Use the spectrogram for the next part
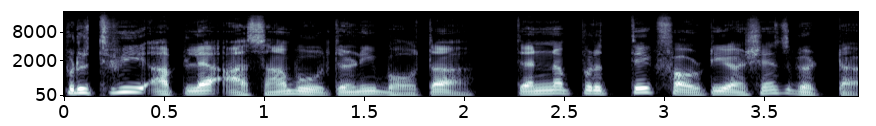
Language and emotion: Goan Konkani, neutral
